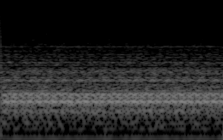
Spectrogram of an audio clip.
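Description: Steady mechanical hum at an even level, holding a few constant pitches, like a small motor or fan running.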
